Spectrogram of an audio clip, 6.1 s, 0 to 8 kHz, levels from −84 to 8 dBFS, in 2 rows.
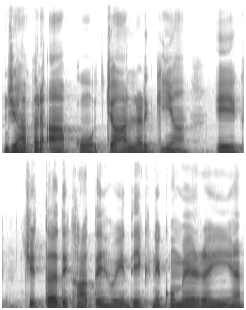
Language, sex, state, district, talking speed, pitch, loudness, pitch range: Hindi, male, Punjab, Kapurthala, 140 wpm, 135 Hz, -17 LUFS, 130-160 Hz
